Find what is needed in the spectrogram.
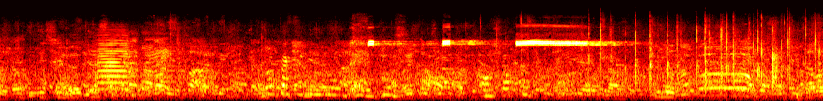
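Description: Referee's whistle blown twice briefly and then once long, the signal for the end of the first half, over distant players' shouts and chatter.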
